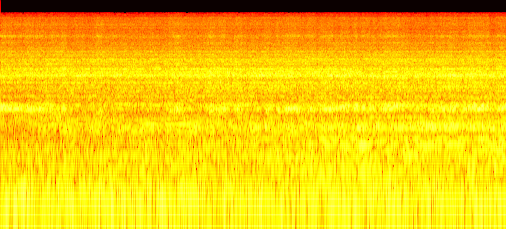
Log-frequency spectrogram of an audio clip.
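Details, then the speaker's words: Ducane gas furnace after removing a bird that stopped it: steady even whirring hum with faint high whine, no knocking or rattling as thermostat calls for heat; inducer fan working normally. "turn my switch back on I already got the temperature set upstairs let's see if it cut on all Fan's working like it's supposed"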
